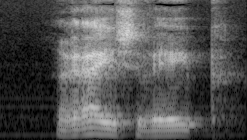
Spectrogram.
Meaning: crop, riding-crop, horsewhip
- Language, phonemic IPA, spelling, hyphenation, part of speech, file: Dutch, /ˈrɛi̯.zʋeːp/, rijzweep, rij‧zweep, noun, Nl-rijzweep.ogg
